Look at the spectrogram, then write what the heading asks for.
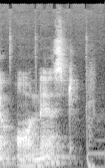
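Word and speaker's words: honest: उसी तरह से ऑनेस्ट जो है, एच जो साउंड है, ये एच साइलेंट है, ये शुरू होता है ओ से, तो इसीलिए हमें एन लिखना पड़ता है।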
